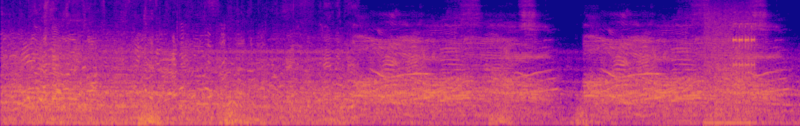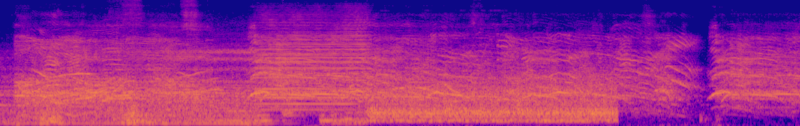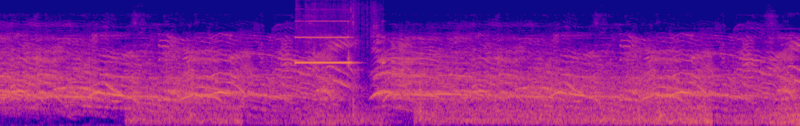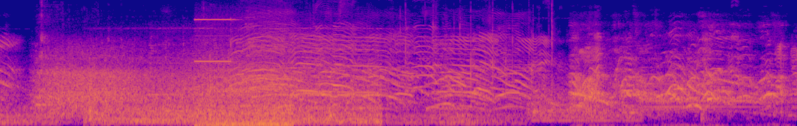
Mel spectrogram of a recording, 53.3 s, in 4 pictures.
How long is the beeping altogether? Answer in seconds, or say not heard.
4 s.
